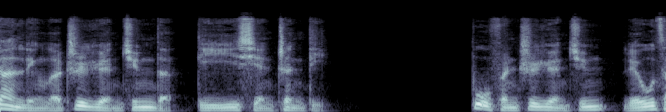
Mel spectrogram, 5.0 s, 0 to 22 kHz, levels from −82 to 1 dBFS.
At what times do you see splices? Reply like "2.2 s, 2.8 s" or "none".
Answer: none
